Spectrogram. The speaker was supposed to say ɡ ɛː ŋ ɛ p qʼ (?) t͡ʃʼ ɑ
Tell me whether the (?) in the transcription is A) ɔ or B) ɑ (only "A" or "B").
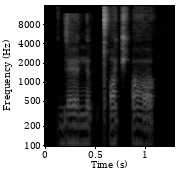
A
